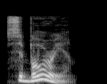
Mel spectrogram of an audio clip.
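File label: "ciborium", British English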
